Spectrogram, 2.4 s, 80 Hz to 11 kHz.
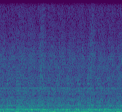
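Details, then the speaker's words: Person with cystic fibrosis doing airway clearance with a chest oscillation vest on its lowest setting (30-minute setting), inhaling hypertonic saline by nebulizer: steady low mechanical rumble and hum as the air-filled vest lightly squeezes the chest to loosen mucus. "So basically it's just like a light pat. So it's filled with air, and it's just kind of squeezing me to help kind of give pressure to my lungs to, again, loosen up my mucus."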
